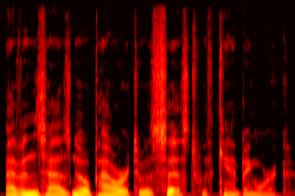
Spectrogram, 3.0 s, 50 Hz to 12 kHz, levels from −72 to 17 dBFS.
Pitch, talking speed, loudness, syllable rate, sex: 100 Hz, 185 wpm, -17 LUFS, 4.6 syllables/s, male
